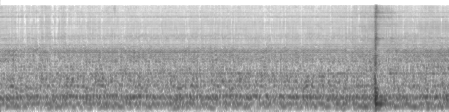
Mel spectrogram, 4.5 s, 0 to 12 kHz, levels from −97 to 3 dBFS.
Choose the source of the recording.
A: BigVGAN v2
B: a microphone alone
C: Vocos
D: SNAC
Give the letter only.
A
